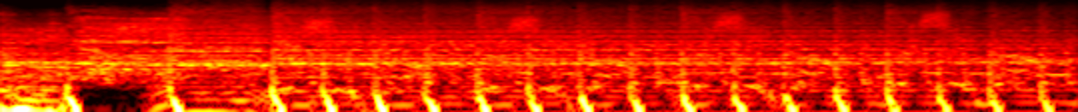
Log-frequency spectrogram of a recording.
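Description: Hardstyle dance music from a DJ mix: sustained synth chords over a heavy kick drum. The kick drops out for a moment about half a second in, then comes back as a fast, steady beat.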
